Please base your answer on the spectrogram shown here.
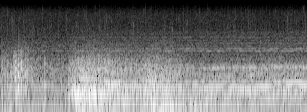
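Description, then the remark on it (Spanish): A low rumble of thunder swells and rolls through a steady downpour of rain in a summer storm, the deep roar building after a moment and then easing back under the constant hiss of falling water. “No asustarte por cada trueno.”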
